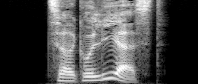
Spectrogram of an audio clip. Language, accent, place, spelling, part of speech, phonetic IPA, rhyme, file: German, Germany, Berlin, zirkulierst, verb, [t͡sɪʁkuˈliːɐ̯st], -iːɐ̯st, De-zirkulierst.ogg
- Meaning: second-person singular present of zirkulieren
